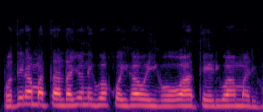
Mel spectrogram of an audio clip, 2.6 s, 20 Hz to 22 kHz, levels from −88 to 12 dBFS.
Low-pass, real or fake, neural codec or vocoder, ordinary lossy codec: 14.4 kHz; real; none; Opus, 16 kbps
